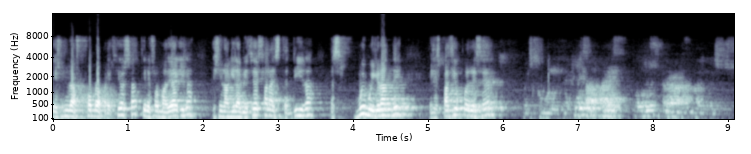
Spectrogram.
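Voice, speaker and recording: A man with a Spanish accent, talking very fast at a fairly high pitch for a man, ordinary pitch variation, and big swings in loudness. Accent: Spanish (Spain). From Spain. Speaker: lecturer. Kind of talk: lecture.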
